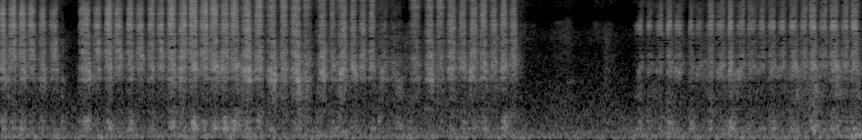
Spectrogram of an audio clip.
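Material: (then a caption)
Paper. An orange colored pencil shades a flat paper coloring book page with rubbing strokes. The strokes make rapid, bright, scratchy sounds at about three per second. They pause for about a second near the five-second mark, then resume.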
